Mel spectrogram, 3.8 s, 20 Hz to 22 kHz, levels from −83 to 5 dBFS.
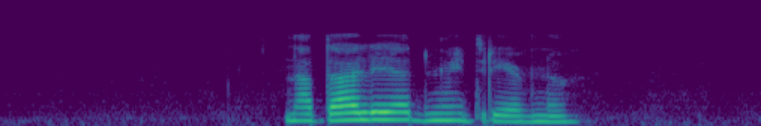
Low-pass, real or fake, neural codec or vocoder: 7.2 kHz; fake; codec, 24 kHz, 0.9 kbps, WavTokenizer, small release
